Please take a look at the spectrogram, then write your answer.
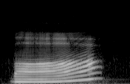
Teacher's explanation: one way to uh to understand it clearly it would be the sound of a one note below here and linking all the way up to exactly the same note on the higher octave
